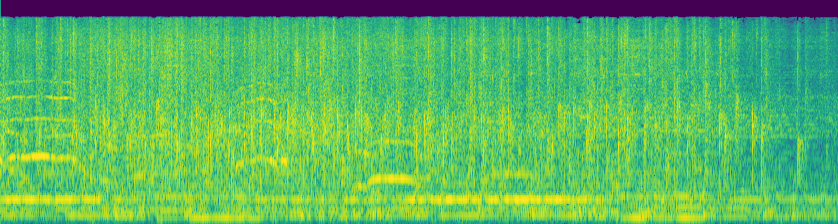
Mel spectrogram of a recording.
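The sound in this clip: Loud, continuous applause and crowd noise from a comedy club audience welcoming a comedian to the stage, holding steady for several seconds before easing slightly at the end.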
